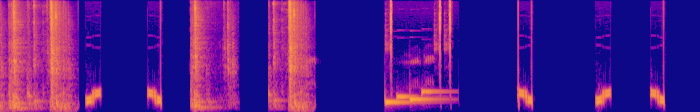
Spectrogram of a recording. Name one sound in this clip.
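Short swooping game menu tones pop in and out.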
